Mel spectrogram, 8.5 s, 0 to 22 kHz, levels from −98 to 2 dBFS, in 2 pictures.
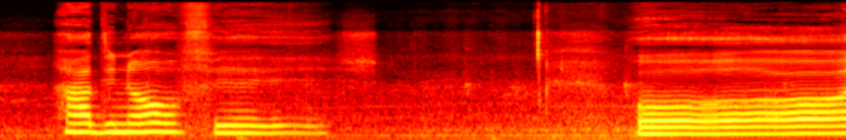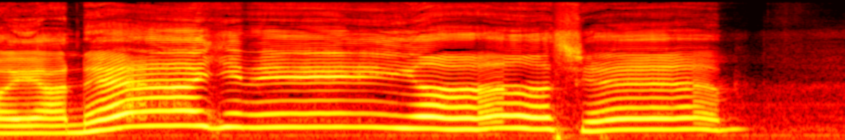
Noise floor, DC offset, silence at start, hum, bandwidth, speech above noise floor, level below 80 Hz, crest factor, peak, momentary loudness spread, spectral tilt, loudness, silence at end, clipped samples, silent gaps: -42 dBFS; under 0.1%; 0.3 s; none; over 20 kHz; 27 dB; -48 dBFS; 16 dB; 0 dBFS; 16 LU; -3.5 dB/octave; -15 LUFS; 0.5 s; under 0.1%; none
